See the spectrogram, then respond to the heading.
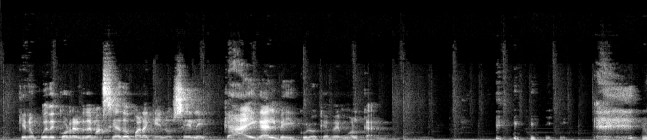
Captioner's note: laughs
